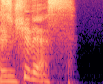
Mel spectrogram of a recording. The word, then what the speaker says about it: mischievous: Mischievous is how you're supposed to say it. Mischievous, not mischievous.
